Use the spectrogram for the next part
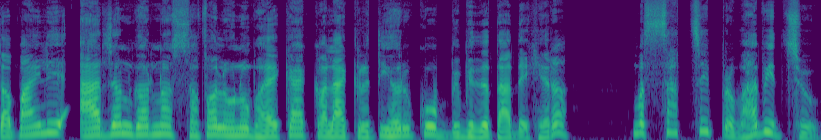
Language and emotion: Nepali, happy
